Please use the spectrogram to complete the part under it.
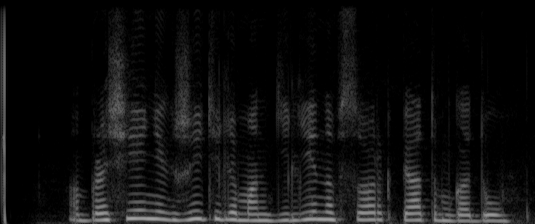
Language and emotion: Russian, neutral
